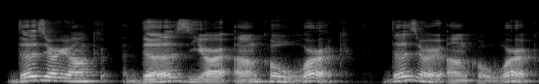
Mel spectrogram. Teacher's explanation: No finalzinho você levanta a entonação, né? A entonação vai para cima. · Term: entonação para perguntas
